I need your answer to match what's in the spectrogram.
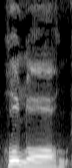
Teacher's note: یہ اللہ کے نام کو تفخیم کے ساتھ پڑھیں گے کیونکہ اس سے پہلے پیش ہے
